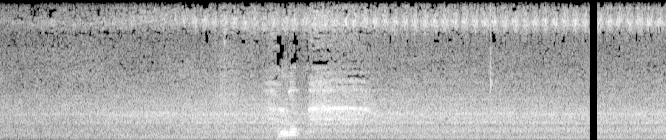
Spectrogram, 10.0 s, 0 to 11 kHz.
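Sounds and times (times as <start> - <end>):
steady machine hum with whine: 0.0 - 10.0.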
